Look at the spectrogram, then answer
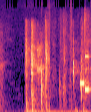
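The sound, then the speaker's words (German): An answering machine blinking beside a telephone, holding one new message, gives playback beeps and button tones: a quick series of short bright chirps and clicks over a low steady hum, ending with a couple of pure tonal beeps. “Das ist Ihr Anrufbeantworter. So was gibt's noch? Da ist eine neue Nachricht drauf.”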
